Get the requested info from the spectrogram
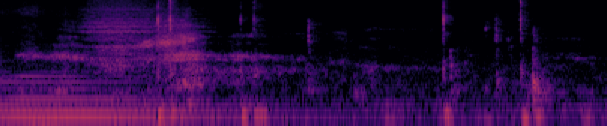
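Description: A few faint, irregular clicks of a computer mouse and keyboard, spaced unevenly over a few seconds. Soft background music fades out in the first second.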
